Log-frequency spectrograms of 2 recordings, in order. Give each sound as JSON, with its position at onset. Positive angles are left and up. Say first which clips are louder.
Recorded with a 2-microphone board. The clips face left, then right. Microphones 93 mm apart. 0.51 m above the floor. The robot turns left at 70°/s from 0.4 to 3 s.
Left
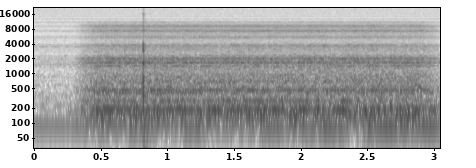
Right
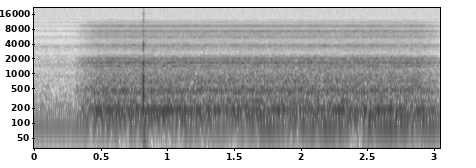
{"t": 0.8, "sound": "a pop", "louder": "right 5 dB", "side_deg": -20, "distance_m": 1.1}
